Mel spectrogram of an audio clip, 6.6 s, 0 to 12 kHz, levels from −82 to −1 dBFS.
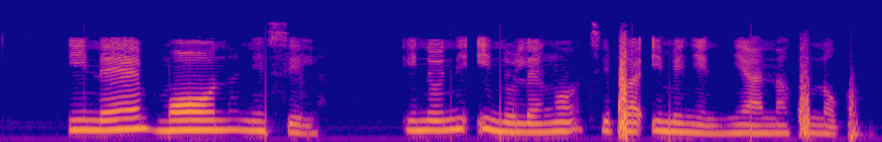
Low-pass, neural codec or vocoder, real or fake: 7.2 kHz; none; real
